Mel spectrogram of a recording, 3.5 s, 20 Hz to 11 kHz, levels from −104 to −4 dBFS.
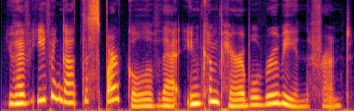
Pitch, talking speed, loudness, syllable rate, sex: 235 Hz, 220 wpm, -16 LUFS, 5.9 syllables/s, female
